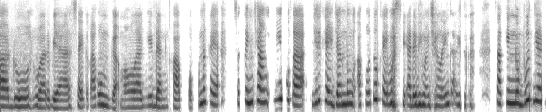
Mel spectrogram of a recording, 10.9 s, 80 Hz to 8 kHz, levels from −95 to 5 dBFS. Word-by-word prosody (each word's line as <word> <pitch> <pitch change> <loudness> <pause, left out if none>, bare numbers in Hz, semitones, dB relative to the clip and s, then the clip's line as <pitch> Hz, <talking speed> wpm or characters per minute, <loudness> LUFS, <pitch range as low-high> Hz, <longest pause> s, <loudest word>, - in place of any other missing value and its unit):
aduh, 225 +1 0
luar 210 -3 -3
biasa 195 0 -4
itu, 220 - -18
Kak, 230 0 -7
aku 270 - -6
enggak 220 -8 -1
mau 205 0 -8
lagi 230 +4 -5
dan 215 -1 -1
kapok, 200 -3 -8
karena 315 +3 +5
kayak 285 -6 -4 0.3
sekencang 330 +2 +3 0.2
itu, 425 0 0
Kak. 255 -3 +2 0.2
Jadi 315 +5 +1
kayak 325 -5 +1
jantung 280 +2 +4
aku 270 +2 -9
tuh 415 - +3
kayak 300 -4 -2
masih 290 -1 -1
ada 250 +1 +1
di 275 - +5
Majalengka 255 +3 -3
gitu, 250 -2 -7
Kak. 260 -4 -17 0.4
Saking 310 0 +5
ngebutnya, 360 +6 +4
265 Hz, 165 wpm, -22 LUFS, 225-310 Hz, 0.4 s, karena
